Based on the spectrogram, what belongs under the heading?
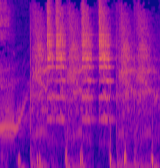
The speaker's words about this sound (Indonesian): Detak jantung pun tak karuan, sulit diprediksi.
